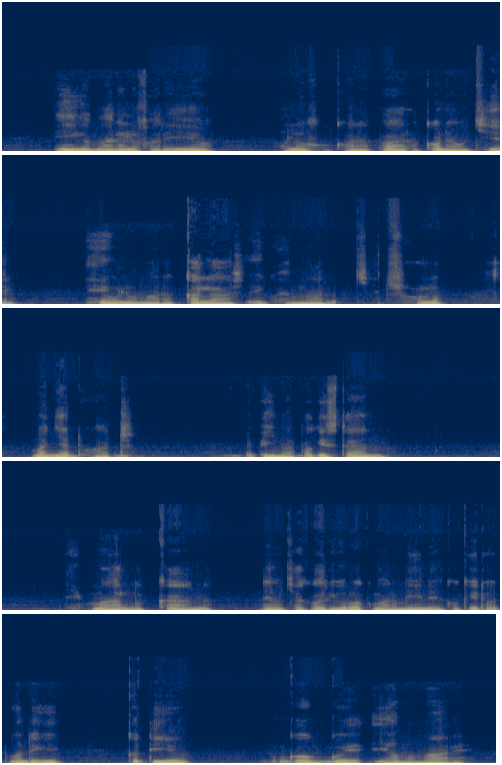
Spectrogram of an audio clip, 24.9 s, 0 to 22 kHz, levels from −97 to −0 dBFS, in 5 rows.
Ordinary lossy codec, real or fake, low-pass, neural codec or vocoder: Opus, 24 kbps; real; 14.4 kHz; none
